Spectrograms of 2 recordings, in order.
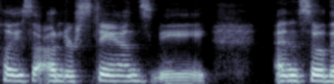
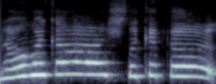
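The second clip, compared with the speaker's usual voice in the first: put-on very high baby talk; 12 semitones higher than usual. Explaining ways to talk to customers, the speaker demonstrates: baby talk. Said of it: "that's more baby talk".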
